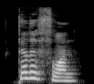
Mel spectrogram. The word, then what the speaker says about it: Телефон: Телефон is a phone. Телефон. Pay attention, it's not like in English, the stress is at the last syllable.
